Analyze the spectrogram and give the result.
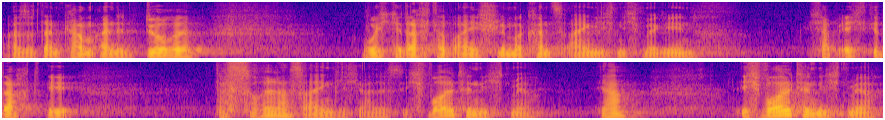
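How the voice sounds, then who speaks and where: A man giving an emotional church testimony into a handheld microphone, confessional and earnest, dropping to a hush and then rising loud. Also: on the low side, expressive, normal speed, pauses often. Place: church hall. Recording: long church hall reverb.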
